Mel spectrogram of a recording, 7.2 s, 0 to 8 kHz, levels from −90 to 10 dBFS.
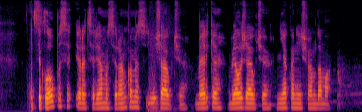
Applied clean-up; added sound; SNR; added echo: neural separator model SepFormer DNS4.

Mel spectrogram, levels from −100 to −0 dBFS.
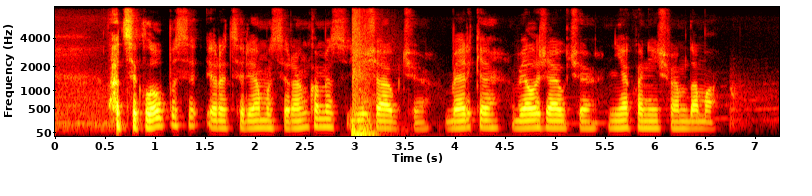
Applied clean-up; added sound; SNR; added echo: none; Gunshot, gunfire; 12 dB; none.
